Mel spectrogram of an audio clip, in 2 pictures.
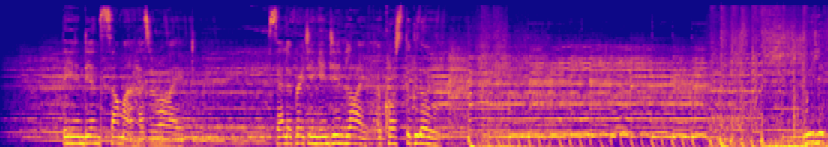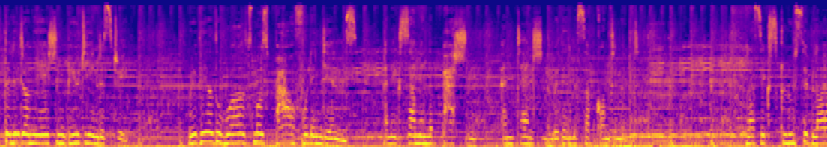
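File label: Hindi English; Male, Home Studio, 30s-40s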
